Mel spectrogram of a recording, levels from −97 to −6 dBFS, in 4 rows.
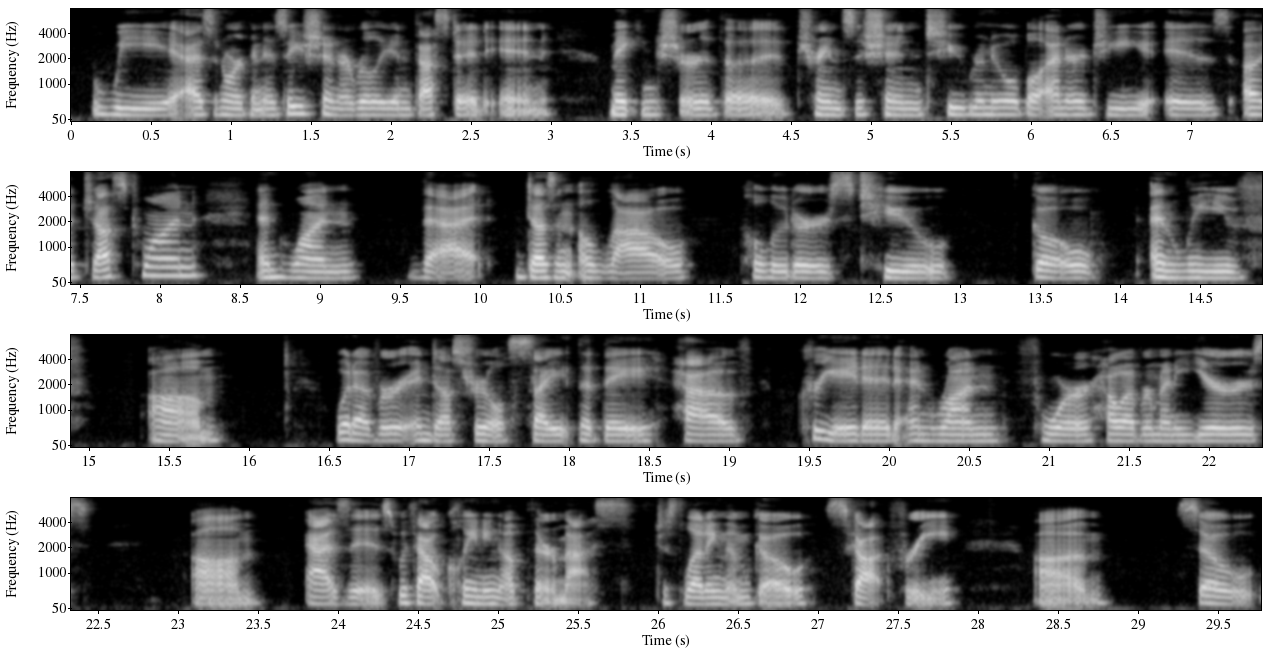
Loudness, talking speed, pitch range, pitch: -24 LUFS, 120 wpm, 170-180 Hz, 175 Hz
